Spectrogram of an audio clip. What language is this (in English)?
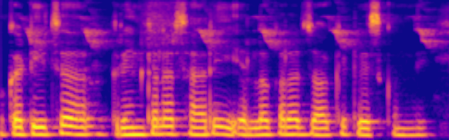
Telugu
